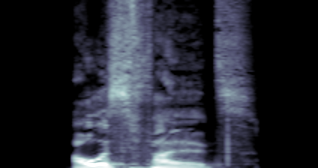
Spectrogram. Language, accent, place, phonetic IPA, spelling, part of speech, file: German, Germany, Berlin, [ˈaʊ̯sfals], Ausfalls, noun, De-Ausfalls.ogg
- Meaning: genitive singular of Ausfall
